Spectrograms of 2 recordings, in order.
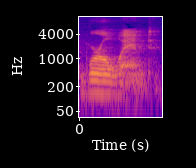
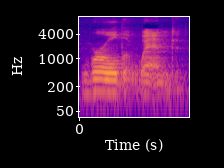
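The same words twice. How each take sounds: First: It is said without an extra D sound. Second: It is said with an extra D sound. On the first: The speaker calls it right. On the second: The speaker calls it wrong.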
